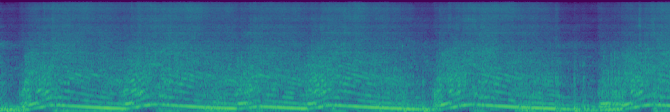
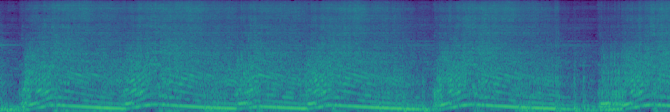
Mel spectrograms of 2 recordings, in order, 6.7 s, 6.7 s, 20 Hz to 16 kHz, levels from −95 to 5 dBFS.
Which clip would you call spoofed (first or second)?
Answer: first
